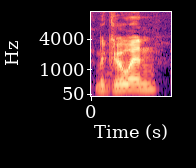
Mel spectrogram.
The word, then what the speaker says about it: McGuane: Like, I'm a big Thomas McGuane. Is that how you say it? – Yeah. – McGuane.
